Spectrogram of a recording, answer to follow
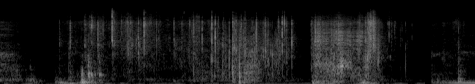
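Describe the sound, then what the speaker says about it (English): Plastic bagging film for carbon fiber infusion is handled and cut, giving loud, close crinkling and crackling in irregular bursts with short gaps, heard without any talk. "last thing we need to cut is our bagging film"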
